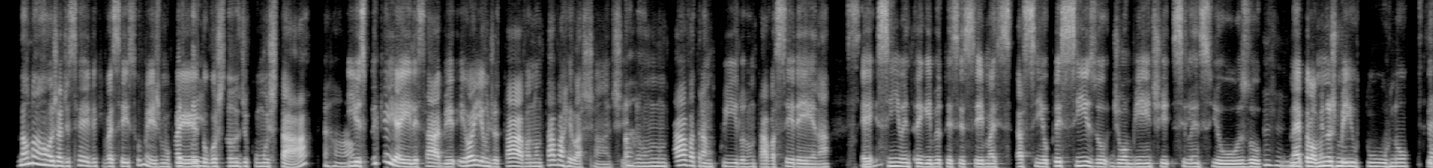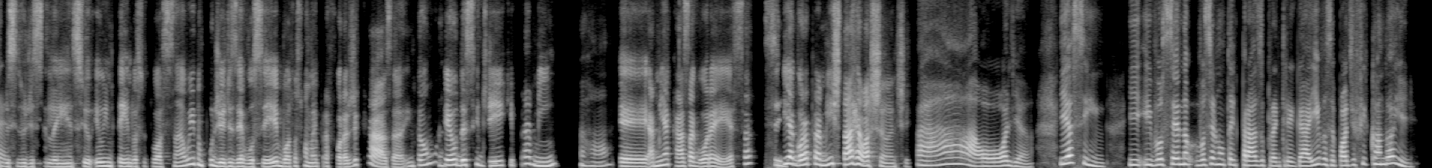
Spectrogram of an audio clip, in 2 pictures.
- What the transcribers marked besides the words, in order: none
- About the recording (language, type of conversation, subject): Portuguese, advice, Como posso deixar minha casa mais relaxante para descansar?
